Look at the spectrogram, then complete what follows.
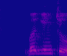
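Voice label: "bergincu", Malay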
